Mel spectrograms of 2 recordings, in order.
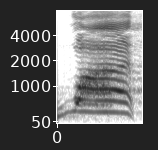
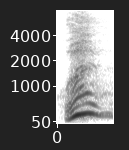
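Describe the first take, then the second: First: Loud, very high mock shriek; full-on imitation of kids losing it; freaking-out shout. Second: High, brief mock-stunned "what"; mildly stunned. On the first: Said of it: "the kids are freaking out". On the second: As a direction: imitate a class caught off guard. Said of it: "the class just took a breath".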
